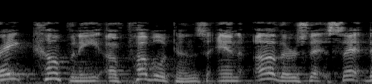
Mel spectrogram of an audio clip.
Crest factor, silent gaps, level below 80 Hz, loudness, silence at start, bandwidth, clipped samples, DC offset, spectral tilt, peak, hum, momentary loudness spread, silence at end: 18 dB; none; -58 dBFS; -27 LUFS; 0 s; 7.8 kHz; under 0.1%; under 0.1%; -2 dB/octave; -12 dBFS; none; 7 LU; 0 s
